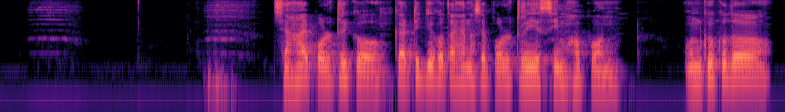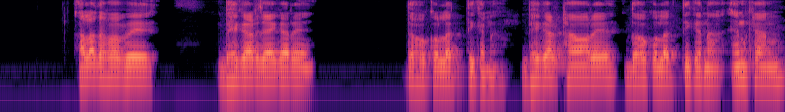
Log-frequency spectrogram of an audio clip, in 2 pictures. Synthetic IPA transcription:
t͡ʃaɦãjpɔlʈɾikɔkaʈik̚ːɔkɔt̪aɦɛnasɛpɔlʈɾisimɦɔpɔn | unkukud̪ɔ | alad̪abʱaβɛ | bʱɛɡaɾd͡ʒajɡaɾɛ | d̪ɔɦɔkɔlaɡ̚t̪ikanabʱɛɡaɾʈʰaw̃ɾɛd̪ɔɦɔkɔləɡt̪ikanaɛnkʰan

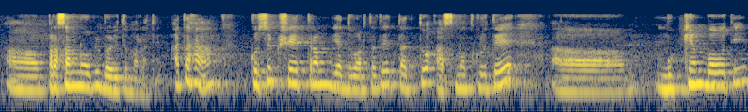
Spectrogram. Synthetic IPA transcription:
pɾɐsɐnːoːpibʱɐʋit̪umɐɾɐt̪eɐt̪ɐɦɐ | kɾusikʂeːt̪ɾɐmjɐd̪ʋɐɾt̪ɐt̪eːt̪ɐt̪ːuʔɐsmɐt̪kɾut̪eː | mukʰjɐmbʱɐʋɐt̪i

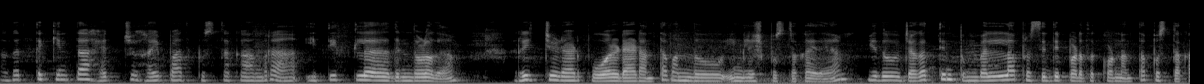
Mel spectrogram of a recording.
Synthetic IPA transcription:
ɐɡɐt̪jɐkːint̪ɐɦe̞t͡ʃːuɦɐjpaːd̪pust̪ɐkɐːnd̪ɐɾeiːt̪it̪lɐd̪ind̪ɔɭɐɡɐ | ɾit͡ʃːiɖaːɖpuːʋɐɾɖaːɖɐnt̪ʰɐʋo̞nd̪uḭŋɡliʃpust̪ɐkɐid̪e | id̪ud͡ʒɐɡɐt̪ːint̪umbɛlːɐpɾɐsid̪ʱːipɐɽd̪ukːo̞ɳɖɐnt̪ʰɐpust̪ɐkɐ

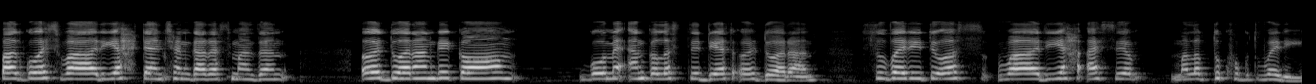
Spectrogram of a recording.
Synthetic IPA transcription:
pɐt̪ɡoːɐsʲʋaːɾjɐhʈenʃɐnɡɐɾɐsʲmɐnd͡zɐn | əːt̪ʲd̪oɾaːnɡɐkaːm | ɡoːmeʔɐŋkɐlɐst̪iɖeːt̪ʰəːt̪ʲd̪oːɾaːn | suʋɐɾiːt̪iɐsʋaːɾjɐhɐsʲ | mɐt̪lɐb̚t̪ukʰukt̪ʋɐɾiː

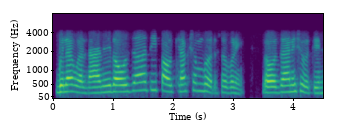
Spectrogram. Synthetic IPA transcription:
bulabɡəlnaːɽ̃iɾɔwd͡zat̪ipawʈnakɕəmbəɾsəɡɭĩ | ɾɔwd͡zaːñiɕot̪iːn

